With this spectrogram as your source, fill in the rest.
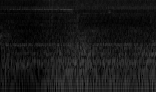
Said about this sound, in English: It's probably the compressor relieving its pressure.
